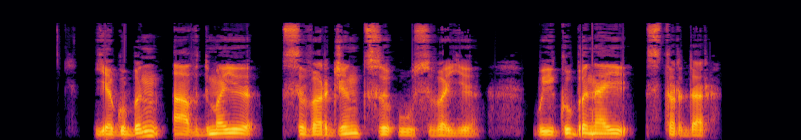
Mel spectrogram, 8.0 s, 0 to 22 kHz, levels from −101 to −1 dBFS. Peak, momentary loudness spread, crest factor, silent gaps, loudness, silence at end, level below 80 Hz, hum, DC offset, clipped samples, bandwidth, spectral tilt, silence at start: 0 dBFS; 10 LU; 18 dB; 2.63-2.82 s, 5.28-5.33 s, 6.37-6.45 s; -17 LUFS; 0.85 s; -52 dBFS; none; under 0.1%; under 0.1%; 11.5 kHz; -5 dB/octave; 0.95 s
